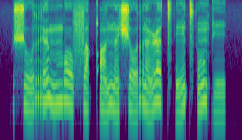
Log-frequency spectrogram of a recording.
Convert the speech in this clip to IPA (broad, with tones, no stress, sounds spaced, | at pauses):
ʃ u˨˩˦ r ʏ˧˥˧ mː o˦˨ f ə˨˩˦ qʼ ũ˨˩˦ n ə̃˩˥ ʃ o˨˩˦ r ə̃˨˩˦ ɭ ə˦˨ t͡sʼ ĩ˩˥ t͡sʼ ũ˧˥˧ k i˨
